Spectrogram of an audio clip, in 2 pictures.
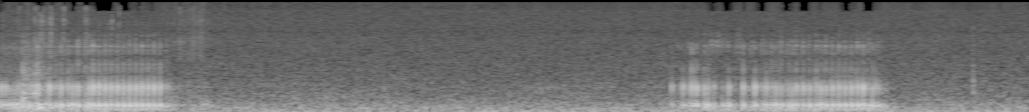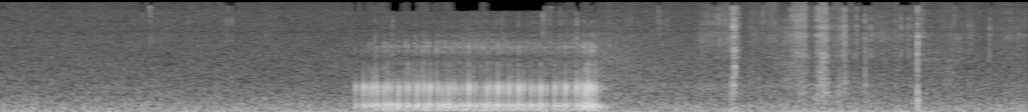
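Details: Pet dogs Marimo, a female, and Daigoro snoring side by side at home; three rumbling, rattling snores roughly every three seconds, with soft breathing and faint clicks between them.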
